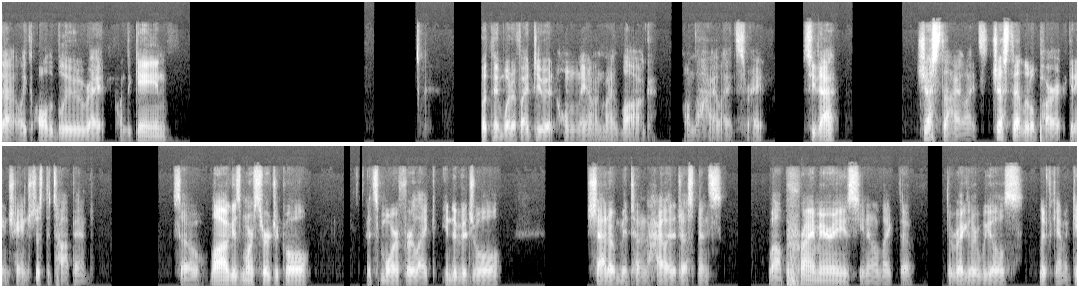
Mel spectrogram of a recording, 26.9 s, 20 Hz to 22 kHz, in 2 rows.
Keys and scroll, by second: 2.9 Return.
